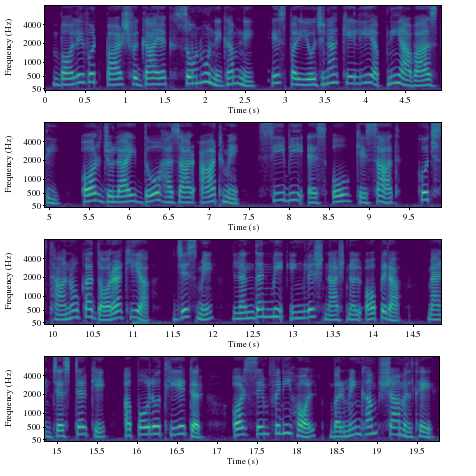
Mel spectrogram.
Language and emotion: Hindi, neutral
